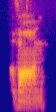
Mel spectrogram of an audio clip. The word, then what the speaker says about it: Pavon: I believe it's Pavon. – Because he's French. French, I believe.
